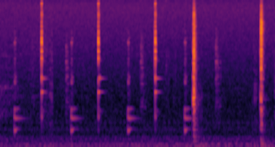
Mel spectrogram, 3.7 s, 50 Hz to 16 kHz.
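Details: 1981 Chevy, key on and engine off, second HM 552 thermal flasher replacing the factory Tung-Sol 224: crisp, bright ticking at a steady pace; the flasher cycles normally.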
